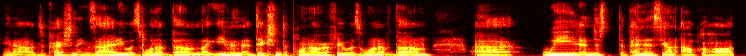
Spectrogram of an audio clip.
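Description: A man's voice: medium pitch, completely flat delivery, fairly quick, highs cut off. A man who grew up in the Czech Republic, a musician guest talking earnestly in a casual interview, with lots of fillers. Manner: earnest, rambling with frequent fillers.

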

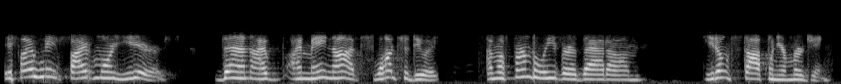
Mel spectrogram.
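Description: A woman's voice: sits high, a little slow, dry recording. A woman in her forties with a nasal voice, a singer and saxophonist answering interview questions in a bubbly way and laughing often. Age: 40s. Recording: dry, tinny phone line.

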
